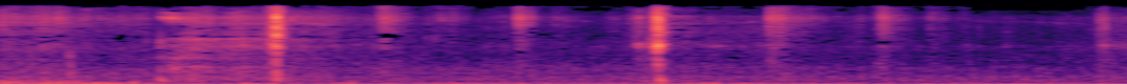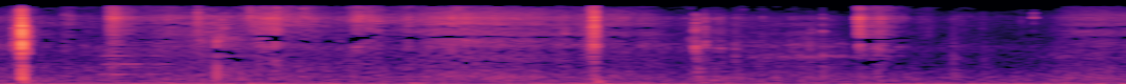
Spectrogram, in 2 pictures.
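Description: Pruning shears snip sharply through thin branches.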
